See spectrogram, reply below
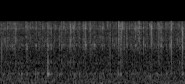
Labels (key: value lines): label: ambient
recorder: HydroMoth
